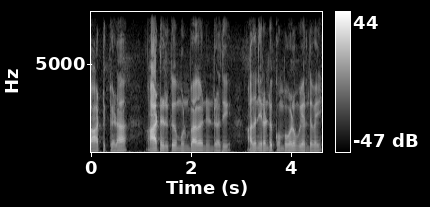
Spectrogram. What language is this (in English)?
Tamil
